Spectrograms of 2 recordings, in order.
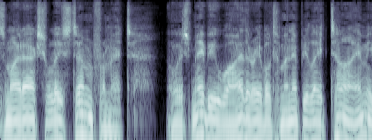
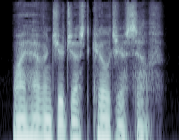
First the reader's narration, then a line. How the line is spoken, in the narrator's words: He asked quietly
